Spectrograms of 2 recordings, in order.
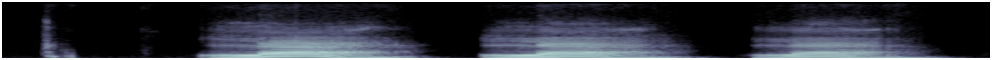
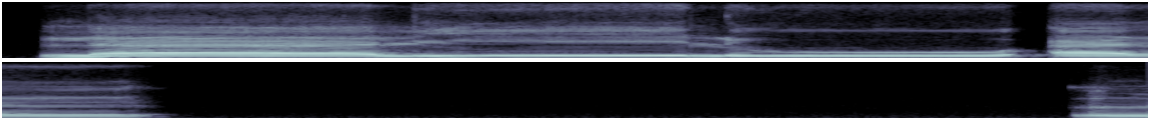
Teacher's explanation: kalau lam itu kan ujung lidah menempel pada gigi mulai dari gigi taring sampai gigi seri kanan kiri. Nah, itu makanya dia udaranya lewat samping ke sini. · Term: inhiraf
